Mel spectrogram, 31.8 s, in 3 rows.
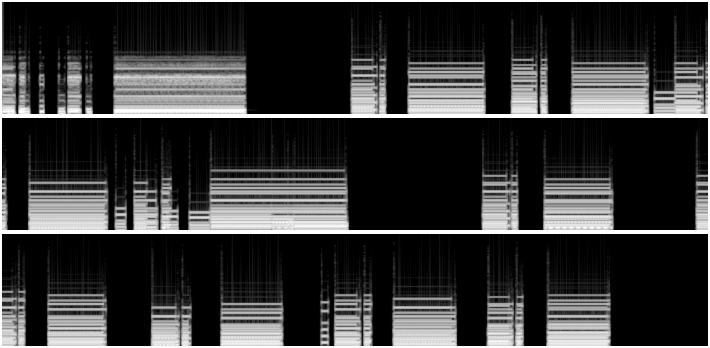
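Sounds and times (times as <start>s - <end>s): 
Nord Stage 2 B3 organ: 0.0s - 3.7s, 5.2s - 15.8s, 17.8s - 19.8s, 21.0s - 22.8s, 23.4s - 25.4s, 26.0s - 30.3s.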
